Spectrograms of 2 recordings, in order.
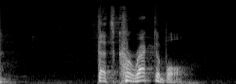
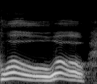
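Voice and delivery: mock alarm; 4 semitones higher than usual. Other person backing off.

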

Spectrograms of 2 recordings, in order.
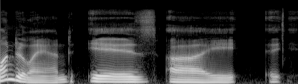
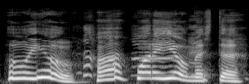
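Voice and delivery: bully him, cracking up; hammed-up bully, pitched up and laughing; mock tough-guy taunt; 8 semitones higher than usual.

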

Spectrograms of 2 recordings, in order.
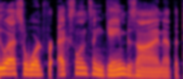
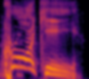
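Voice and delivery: Crikey, higher, Aussie accent; Aussie exclamation; 5 semitones higher than usual. Shown as a demonstration. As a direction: exclaim it like a bushman. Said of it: "Crikey is like an exclamation".

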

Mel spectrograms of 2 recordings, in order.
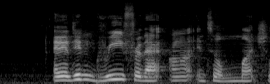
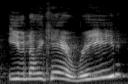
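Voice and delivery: higher, louder teasing question; a higher, louder snarky comeback; cheeky retort; 7 semitones higher, 8 dB louder than usual. Retold or imitated. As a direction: needle her with it. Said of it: "I was like".

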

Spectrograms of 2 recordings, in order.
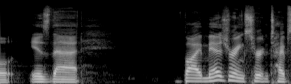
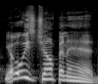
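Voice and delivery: playful scolding; 8 semitones higher than usual. Real, not acted. Mock scolding of interrupting co-host.

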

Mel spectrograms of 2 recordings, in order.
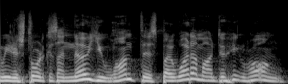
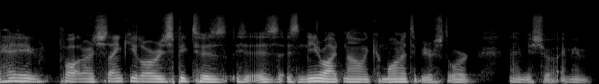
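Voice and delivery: softer, reverent prayer that fades to near silence; hushed prayer; 2 semitones lower, 4 dB quieter than usual. Retold or imitated. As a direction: pray it gently and let it trail off. Retells praying over a knee.

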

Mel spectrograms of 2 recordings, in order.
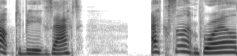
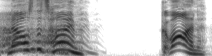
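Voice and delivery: loud, high urgent command; urgent snap; 8 semitones higher, 7 dB louder, slower than usual. A narrator's reading. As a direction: bark the order to go. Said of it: "Jake snapped".

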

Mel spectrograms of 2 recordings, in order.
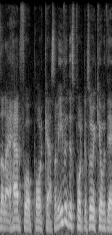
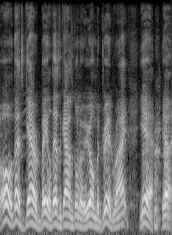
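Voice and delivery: a louder, higher clueless American coach; Ted Lasso; 4 semitones higher, 6 dB louder than usual. Retold or imitated. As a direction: bounce in, sure of a wrong fact. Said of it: "he would be like".

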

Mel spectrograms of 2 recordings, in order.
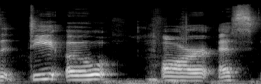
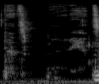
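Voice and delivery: fast hissed creature whisper; spooky whisper; 17 dB quieter, much faster than usual. Acted. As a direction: whisper it like a disapproving spirit.

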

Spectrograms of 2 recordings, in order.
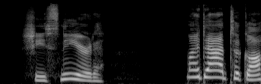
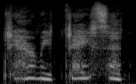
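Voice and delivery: very soft, hushed awe; breath-held, starstruck hush; awestruck whisper; 2 semitones higher, 10 dB quieter than usual. A narrator's reading. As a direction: whisper the name in wonder. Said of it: "whisper in awestruck tones".

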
